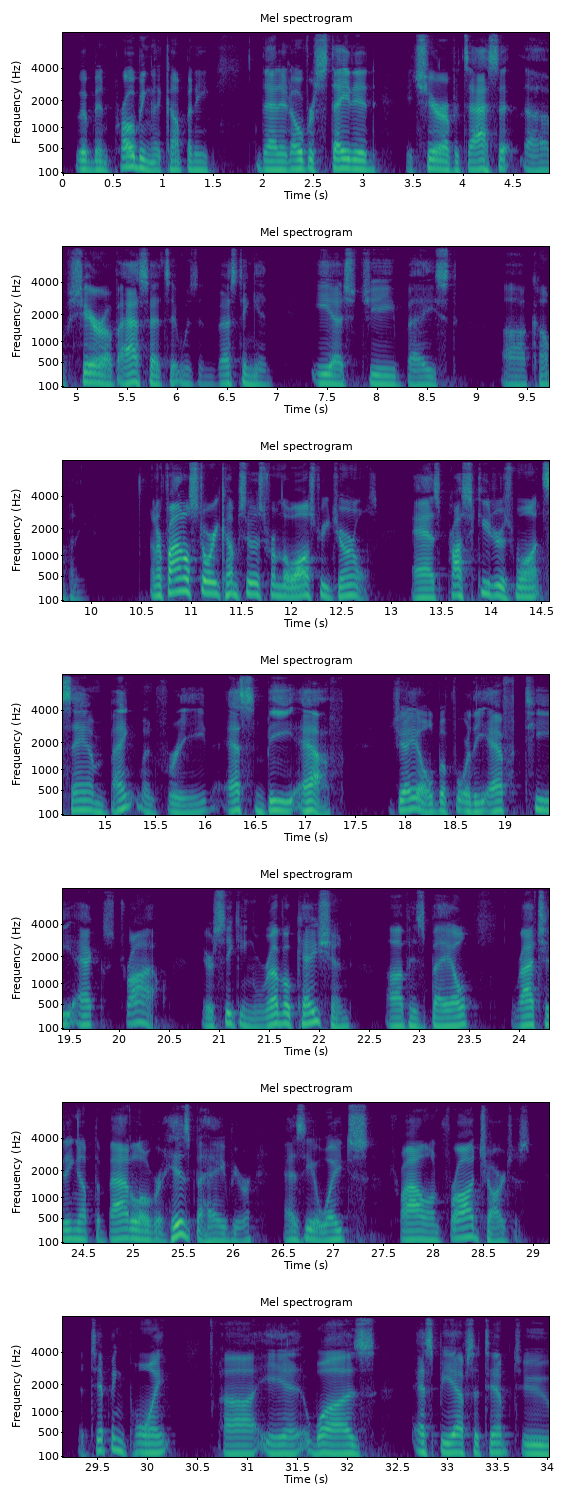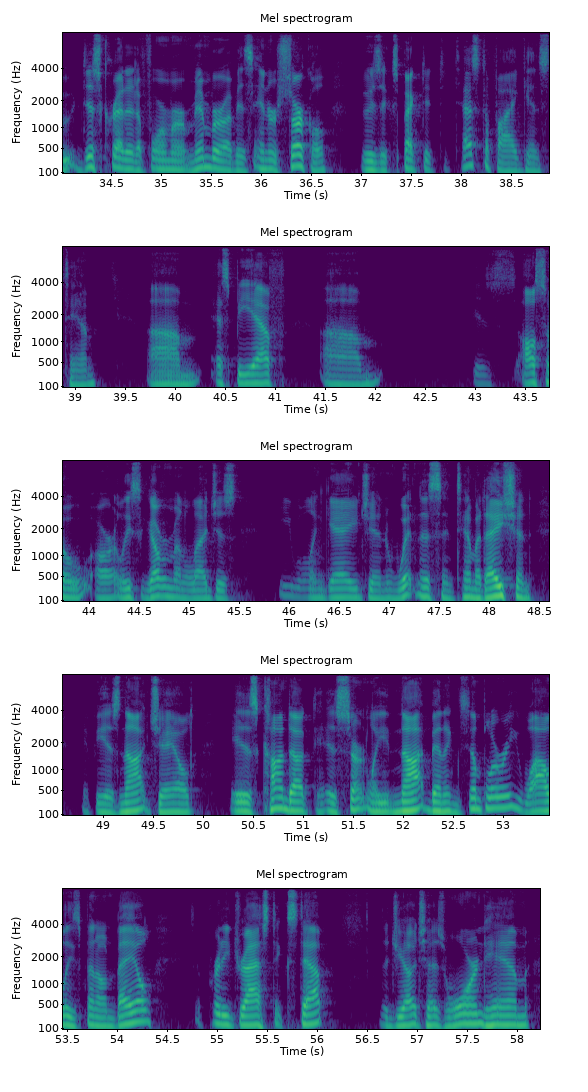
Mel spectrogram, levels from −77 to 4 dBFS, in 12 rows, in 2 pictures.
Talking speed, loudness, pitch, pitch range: 140 wpm, -28 LUFS, 135 Hz, 120-150 Hz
